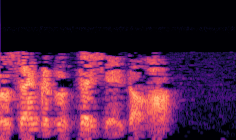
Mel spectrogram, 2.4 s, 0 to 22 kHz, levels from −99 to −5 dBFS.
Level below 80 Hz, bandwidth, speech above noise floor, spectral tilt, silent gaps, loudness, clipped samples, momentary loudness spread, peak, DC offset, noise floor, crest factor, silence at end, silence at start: -58 dBFS; 5 kHz; 46 dB; -5.5 dB/octave; none; -22 LUFS; under 0.1%; 6 LU; -4 dBFS; under 0.1%; -68 dBFS; 20 dB; 0.65 s; 0 s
